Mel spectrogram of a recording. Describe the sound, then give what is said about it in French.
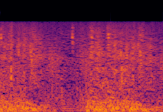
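Grenade blast and battle noise in a shooter video game: a dense, sustained, rumbling roar of explosions and gunfire that stays loud and even throughout. “Oh, il y en a un qui a balancé une grenade, je crois bien. C'est le petit vert derrière là.”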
